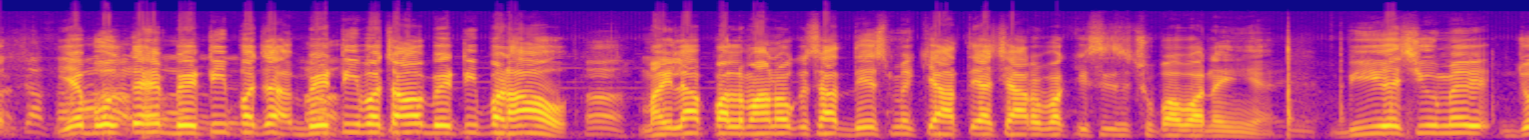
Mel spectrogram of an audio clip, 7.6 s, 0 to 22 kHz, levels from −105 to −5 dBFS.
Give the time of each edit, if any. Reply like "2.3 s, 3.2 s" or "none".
none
